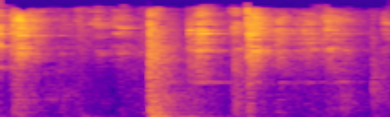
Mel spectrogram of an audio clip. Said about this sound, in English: A warning from a Colorado Springs woman tonight after a contractor she hired smashed her bathroom shower that they had just remodeled.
